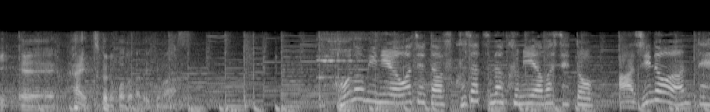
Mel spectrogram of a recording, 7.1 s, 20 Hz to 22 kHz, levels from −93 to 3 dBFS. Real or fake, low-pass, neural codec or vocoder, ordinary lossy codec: real; none; none; none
